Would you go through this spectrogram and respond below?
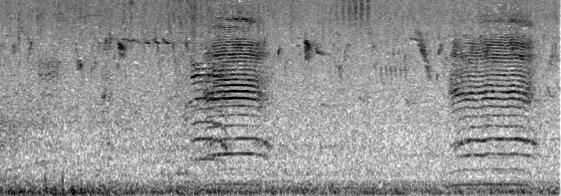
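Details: Ewes and lambs in a field in the Hampshire countryside, recorded from halfway along a hedge: two quavering, harmonic bleats about four seconds apart over a steady low rumble of distant road noise.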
